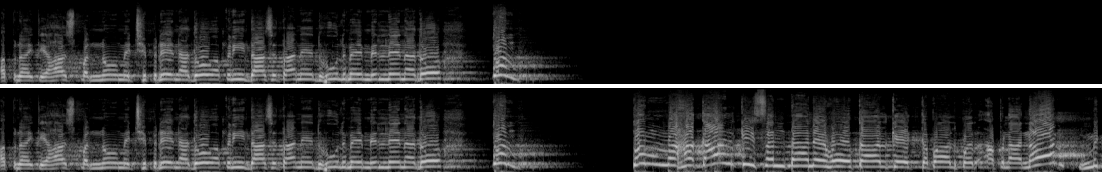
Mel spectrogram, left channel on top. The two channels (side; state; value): left; drops out; at 5.7 s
